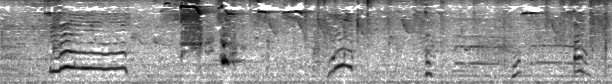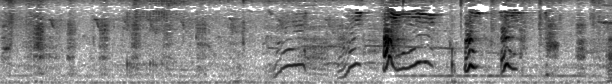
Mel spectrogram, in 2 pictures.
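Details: Dog trying to drive a monkey out of its area, giving a series of high, crying whines and short yelping barks, some with rising or bent pitch, scattered over the recording; faint whistling and background noise between calls.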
